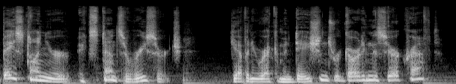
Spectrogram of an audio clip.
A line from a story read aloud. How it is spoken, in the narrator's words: he said calmly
